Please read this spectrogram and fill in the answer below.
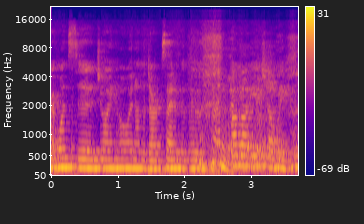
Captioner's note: laughter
